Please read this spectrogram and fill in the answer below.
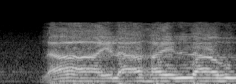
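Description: A man chanting Quranic Arabic in a drawn-out, melodic recitation style, with long held notes that rise and fall. It begins about half a second in.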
